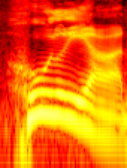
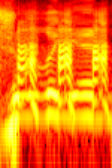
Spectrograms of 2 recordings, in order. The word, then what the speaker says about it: Julian: So I'm just saying, it's Julian, not Julian, not Julian. It's Julian.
